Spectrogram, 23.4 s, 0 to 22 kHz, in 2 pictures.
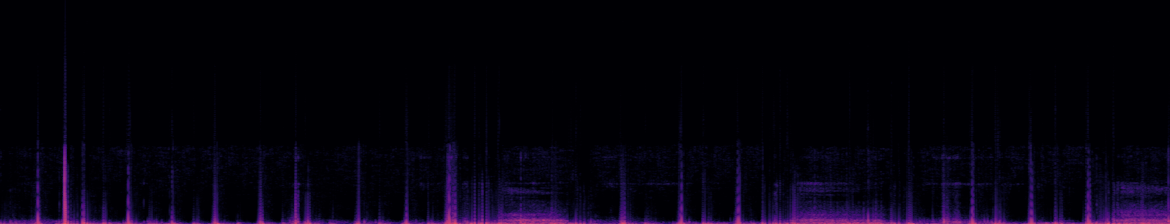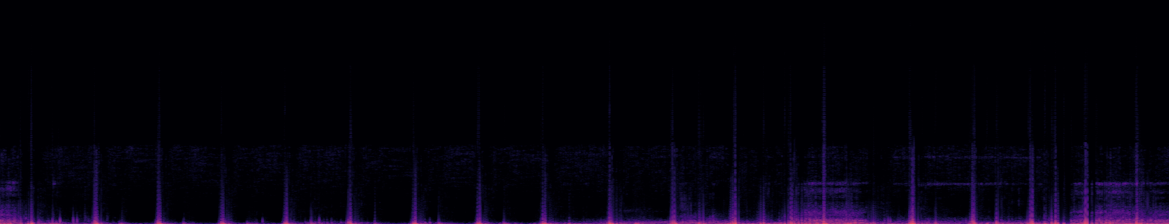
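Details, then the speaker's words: Heartbeat recorded through a device held by a stretchy belt around the chest after bouncing and balloon blowing: steady, sharp beats at about 95 a minute, normal sounds with a rate raised after exertion. "so that was five uninterrupted minutes of heartbeat"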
